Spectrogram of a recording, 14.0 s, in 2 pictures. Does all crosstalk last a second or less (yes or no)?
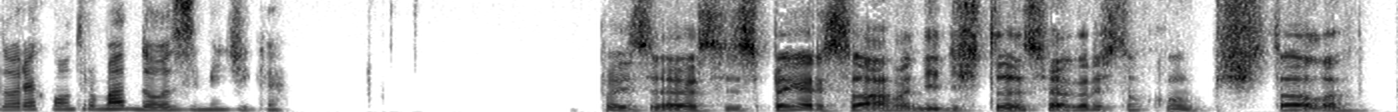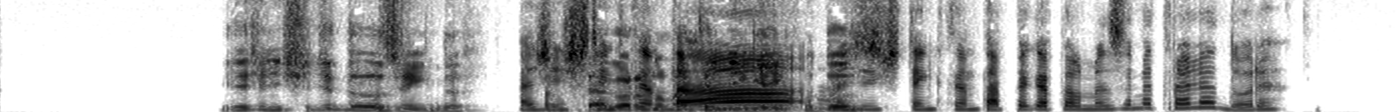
no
